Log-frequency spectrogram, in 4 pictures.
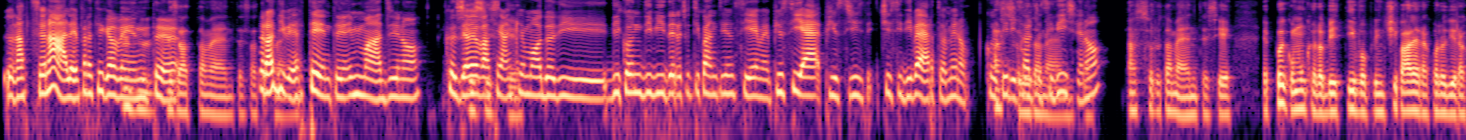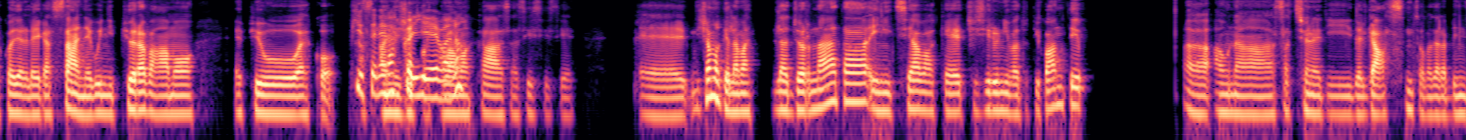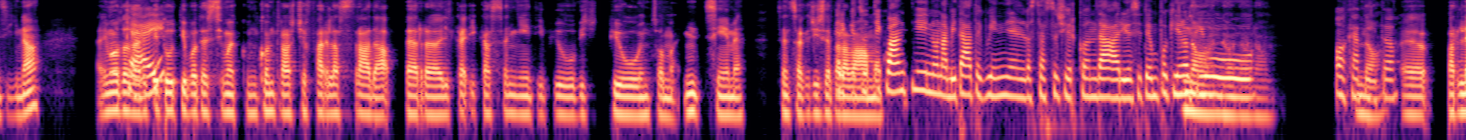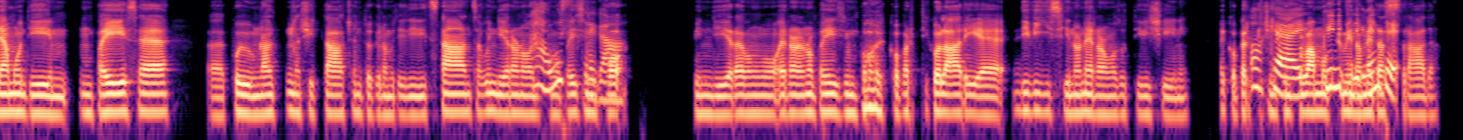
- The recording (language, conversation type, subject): Italian, podcast, Qual è una tradizione di famiglia che ricordi con affetto?
- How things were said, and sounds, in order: tapping; other background noise; laughing while speaking: "po'"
